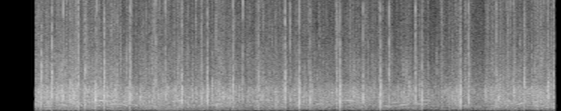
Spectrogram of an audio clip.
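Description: A large crowd applauds steadily in a hall.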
